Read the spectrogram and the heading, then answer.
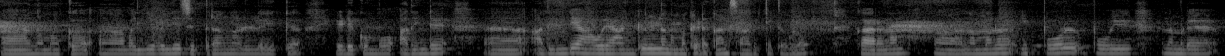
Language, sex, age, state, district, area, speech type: Malayalam, female, 30-45, Kerala, Alappuzha, rural, spontaneous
